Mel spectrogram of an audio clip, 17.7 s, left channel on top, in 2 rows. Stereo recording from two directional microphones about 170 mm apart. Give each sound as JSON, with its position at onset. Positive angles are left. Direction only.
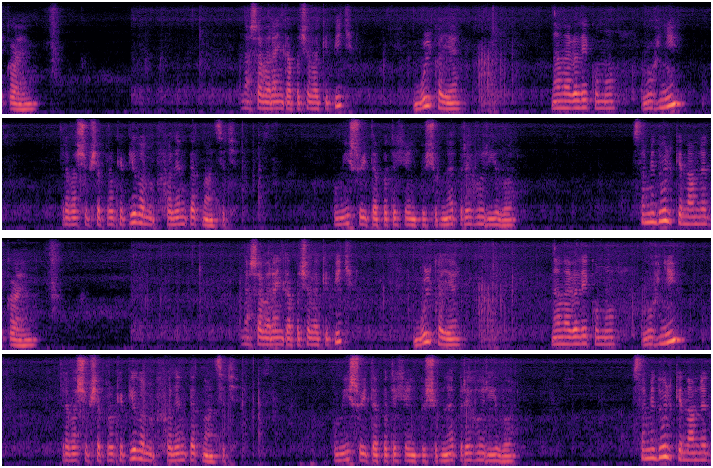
{"t": 0.1, "sound": "speech", "side_deg": 0}
{"t": 3.0, "sound": "speech", "side_deg": 5}
{"t": 6.8, "sound": "speech", "side_deg": 0}
{"t": 9.6, "sound": "speech", "side_deg": 5}
{"t": 13.1, "sound": "speech", "side_deg": 5}
{"t": 16.7, "sound": "speech", "side_deg": 5}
